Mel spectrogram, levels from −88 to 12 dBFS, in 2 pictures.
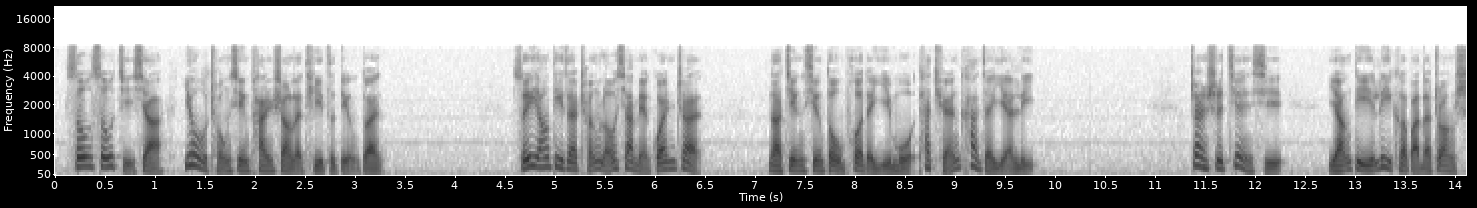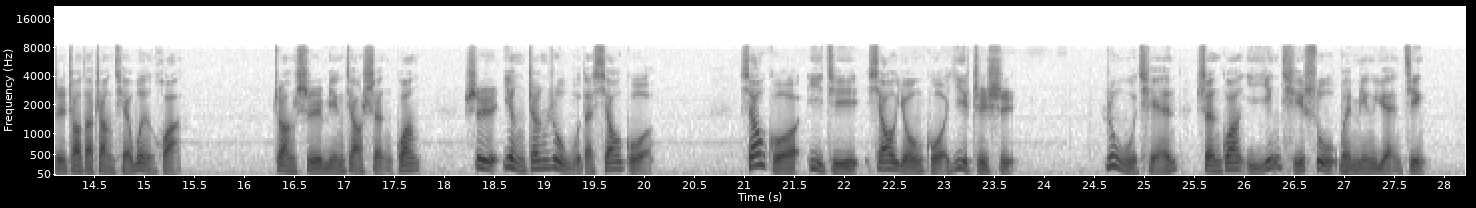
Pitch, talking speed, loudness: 105 Hz, 200 characters per minute, -20 LUFS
